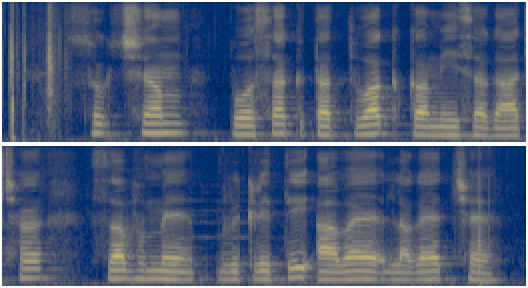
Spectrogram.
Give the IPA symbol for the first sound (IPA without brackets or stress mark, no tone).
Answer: s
